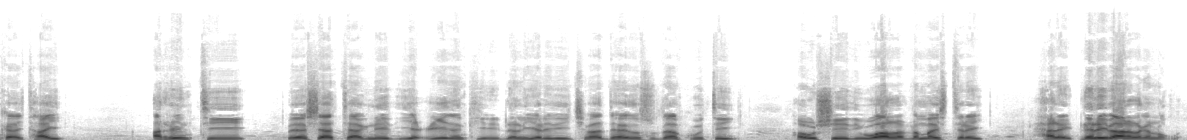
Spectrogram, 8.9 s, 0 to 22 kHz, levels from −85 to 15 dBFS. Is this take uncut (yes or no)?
yes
